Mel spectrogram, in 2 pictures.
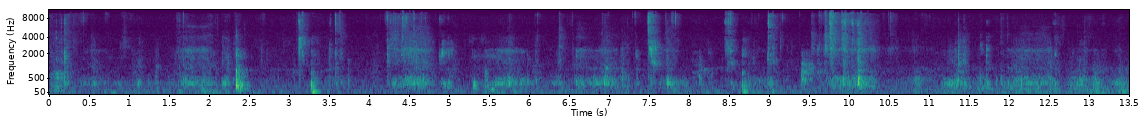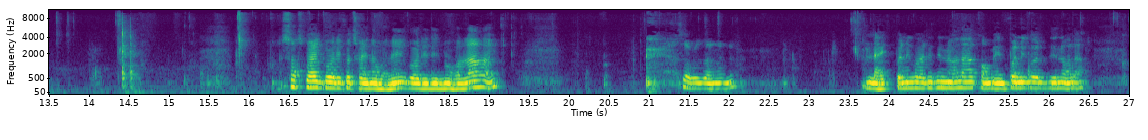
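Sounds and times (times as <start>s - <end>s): person chewing crunchy pastry: 0.0s - 16.4s, 22.1s - 23.7s, 26.6s - 27.0s.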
